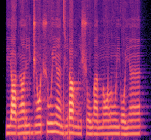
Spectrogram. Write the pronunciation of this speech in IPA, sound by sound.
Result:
ja˨ɡã˧ɾi˧d͡ʒɔ̃˦ ʃu˦ jɛ̃˦˨di˨˦ɾa˦˨ mi˨ʃo˧wã˧ nɔ̃˧lũ˧jo˧ jɛ̃˦

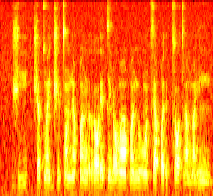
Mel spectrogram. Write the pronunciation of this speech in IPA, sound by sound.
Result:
ʒi | t͡ʃɑtʷɑ̃e̯d͡ʒɪ t̪ɔ̃nĩqʷɑ̃ŋrɔ ɾɛt̪ĩɳɔβɑ̃ qʷɛ̃n̪ʊβɔ̃t͡sɛ qʷɪrt͡sɔ d͡zɑ̃n̪ɑ̃ʒĩ

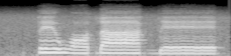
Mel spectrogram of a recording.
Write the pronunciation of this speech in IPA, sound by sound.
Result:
pe˦wɔ˨ ɗaː˧ɡ͡beː˨

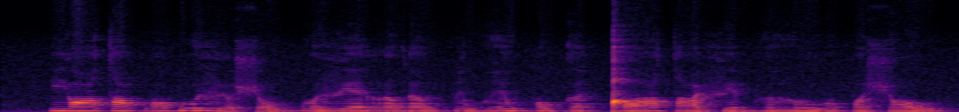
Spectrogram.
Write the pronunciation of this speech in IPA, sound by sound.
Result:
jɒwtˤɪ bɔɓuvʲɔ̰ʃɔ̰w ɓʊ vʲɛrʌwɾɜw ɓɪwɦɪwbɔwkɜ ǃʼɒwtˤʌwfʲɛ bʱəɦʊ wʊpʌʃɔw

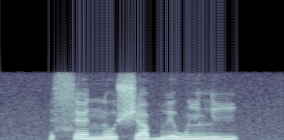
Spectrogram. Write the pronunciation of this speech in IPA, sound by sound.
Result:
sɛ˦no˦˨ ʃa˨˦be˦˨wĩ˧li˧

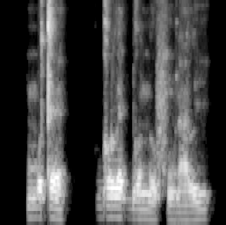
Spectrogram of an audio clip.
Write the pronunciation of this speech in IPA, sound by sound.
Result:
mo˦tɛ˦˨ | ɡo˦lɛ˦ɡ͡bo˧no˨ fũ˨ɾa˧li˦

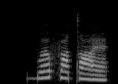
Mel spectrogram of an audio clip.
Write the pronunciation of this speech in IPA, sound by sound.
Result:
bʌfu tˤæ

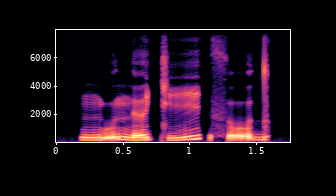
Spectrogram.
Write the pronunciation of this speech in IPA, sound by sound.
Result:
ŋ͡mṵ˩˧nɘ˩˧ci˩˥ | θo̰˩˧d

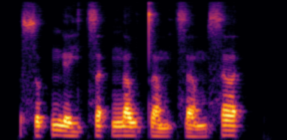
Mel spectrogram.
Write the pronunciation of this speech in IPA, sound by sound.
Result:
sʊ˨˥k̚ŋe˨˧jt͡sɐ˧t̚ ŋɐ˧wt̪ɐ˨˧mt͡sɐ˨˥m sɐ˥t̚

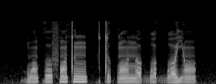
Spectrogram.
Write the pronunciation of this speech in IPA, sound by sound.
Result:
bɔ̃˧ko˧fɔ̃˦tũ˦ | to˨k͡pɔ̃˨˦nɔ˧ɡ͡bɔ˦ ɡ͡bɔ˦jɔ̃˦˨

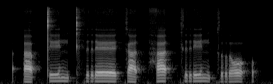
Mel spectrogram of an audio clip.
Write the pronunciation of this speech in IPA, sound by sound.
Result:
ʔa˨˩p̚te˥˩n kʰrɛː˧ka˨˩t̚ha˦˥t̚kre˥˩n krɔ˥˩ʔ

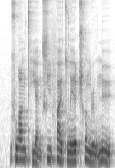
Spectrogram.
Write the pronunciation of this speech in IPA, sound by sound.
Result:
ʂwɑ˥ŋt̪ʰjɛ̰˨˩nɕi˥ fa˥˩ɪ̯t͡swe˧˥ɪ̯ʈ͡ʂʰɤ˥˩ŋ ɻṵ˨˩ n̪y˥˩

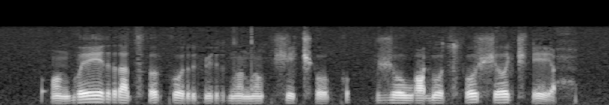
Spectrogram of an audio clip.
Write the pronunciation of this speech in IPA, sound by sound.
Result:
ʔɔ̃ɡʷeː rat͡sʼɤkorʔʉr dɔ̃dɔ̃kʃet͡ʃʼok | ʒow ɑɠot͡sʼo ʃɤt͡ʃʼeːħ

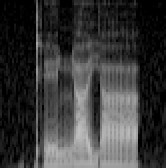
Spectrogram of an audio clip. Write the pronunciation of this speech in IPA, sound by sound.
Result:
kʼeɲaːjaː

